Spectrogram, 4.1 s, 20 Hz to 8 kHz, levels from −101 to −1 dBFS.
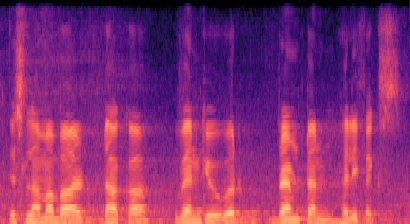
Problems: background sounds at intervals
